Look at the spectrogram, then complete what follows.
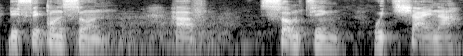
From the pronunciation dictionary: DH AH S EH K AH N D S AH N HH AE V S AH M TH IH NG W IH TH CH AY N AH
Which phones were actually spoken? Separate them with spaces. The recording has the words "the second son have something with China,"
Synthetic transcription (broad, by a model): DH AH S EH K AH N D S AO N HH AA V S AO M T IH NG W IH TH CH AY N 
